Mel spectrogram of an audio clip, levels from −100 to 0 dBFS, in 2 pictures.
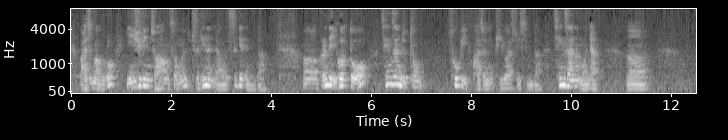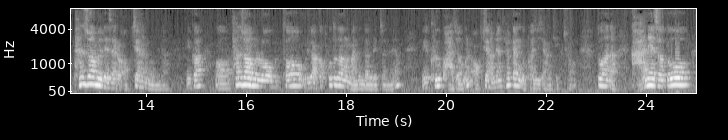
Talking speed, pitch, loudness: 290 characters per minute, 165 Hz, -17 LUFS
